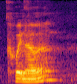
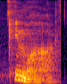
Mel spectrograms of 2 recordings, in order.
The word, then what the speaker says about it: quinoa: And the first thing to realize is that it's not pronounced quinoa. It's pronounced quinoa.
